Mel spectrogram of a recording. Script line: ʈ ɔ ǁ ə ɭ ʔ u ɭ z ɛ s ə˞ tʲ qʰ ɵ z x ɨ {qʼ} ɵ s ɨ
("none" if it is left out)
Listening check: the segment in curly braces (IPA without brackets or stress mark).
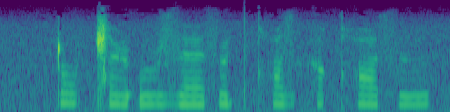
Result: qʰ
